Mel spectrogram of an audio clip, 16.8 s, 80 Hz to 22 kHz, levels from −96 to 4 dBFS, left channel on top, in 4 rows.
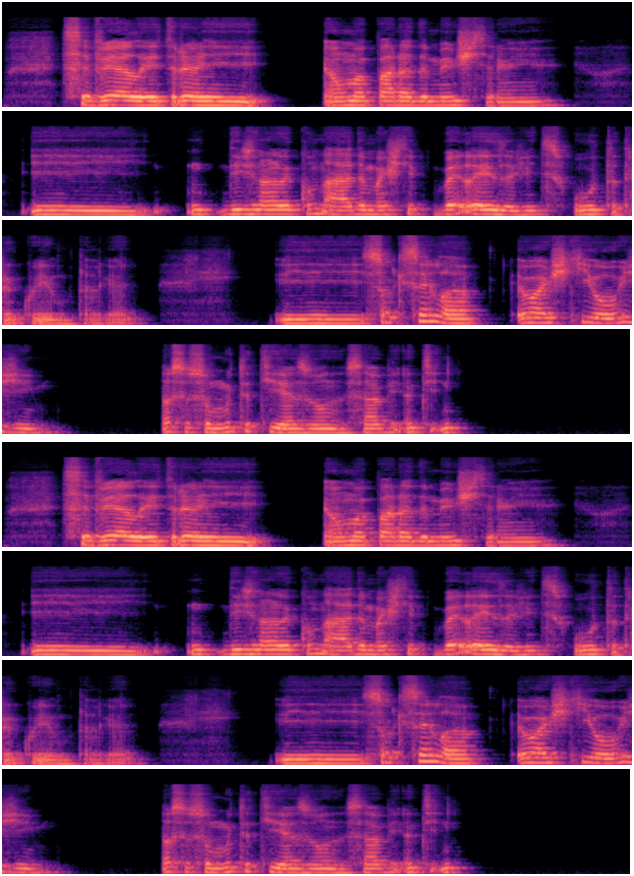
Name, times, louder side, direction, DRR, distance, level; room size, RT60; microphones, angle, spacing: voice 1, 0.0-1.7 2.1-3.7 4.4-5.2 5.4-9.9 10.2-11.5 11.8-12.9 13.7-15.6, left 1 dB, 15° left, 1.1 m, -21 dB
12.0 x 5.3 x 2.6 m
head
